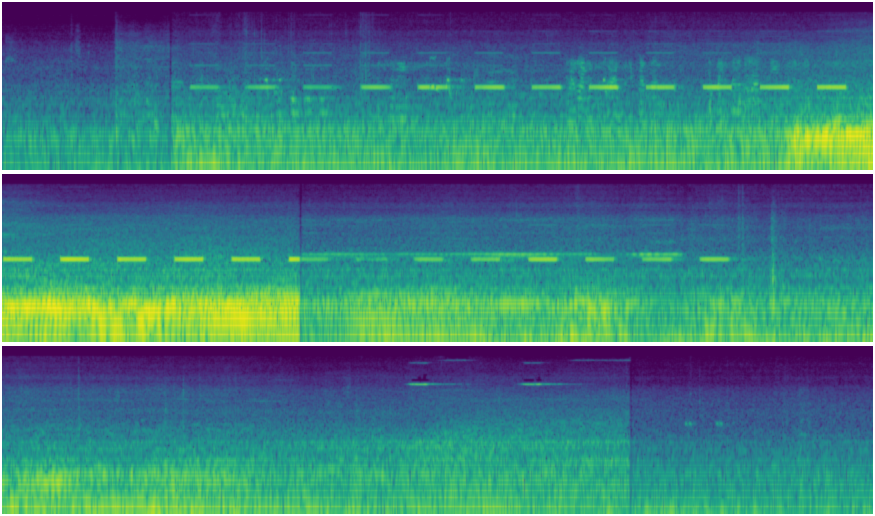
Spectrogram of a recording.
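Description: A police van's engine running while its reversing alarm beeps steadily as the van backs out; the beeping stops about two-thirds of the way in. A louder, wavering drone swells in the middle for several seconds and cuts off abruptly.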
